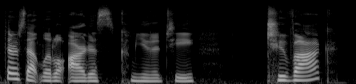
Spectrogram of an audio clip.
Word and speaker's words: Tubac: Which is spelled T-U-B-A-C. – He's on Voyager. He's the Vulcan on Voyager. – No, but it's actually a place, but that's pronounced with like a V instead of a B.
